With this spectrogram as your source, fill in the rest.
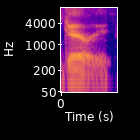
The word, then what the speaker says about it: Gerry: his name was gary we pronounce it gerrymandering these days but his name was pronounced gary and they figure out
